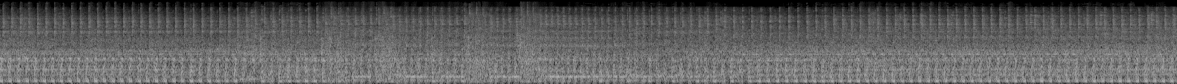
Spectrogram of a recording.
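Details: 1960s-era roughly 10 hp Briggs & Stratton (Hale fire pump), recently tuned, plug cleaned, fresh oil, some old fuel, started on choke: fast, steady, even single-cylinder firing with no misses or knocks; normal running, though a bit smoky (owner suspects rings).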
